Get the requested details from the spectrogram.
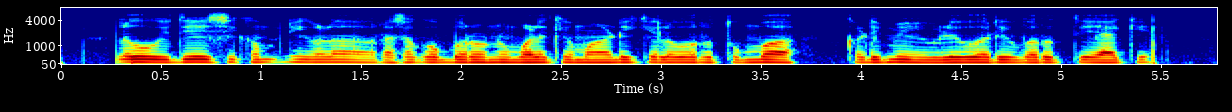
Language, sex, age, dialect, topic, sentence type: Kannada, male, 18-24, Central, agriculture, question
